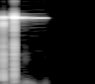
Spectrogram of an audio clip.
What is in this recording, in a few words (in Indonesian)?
panah menancap, bow and arrow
